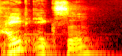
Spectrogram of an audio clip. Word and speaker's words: Eidechse: Ähm, und ähnlich, das war auch ein ziemlicher Mindfuck, Eidechse. – Tja. – Spricht man doch als normaler Mensch aus wie Ei und Dechse. Aber es ist ja eine Echse. Also heißt es ja höchstwahrscheinlich Eidechse.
